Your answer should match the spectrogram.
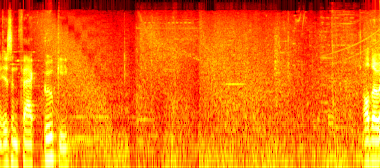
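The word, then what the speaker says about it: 武器: lesson back on your back in it correct pronunciation is in fact Buki although it's 9 s we really don't have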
